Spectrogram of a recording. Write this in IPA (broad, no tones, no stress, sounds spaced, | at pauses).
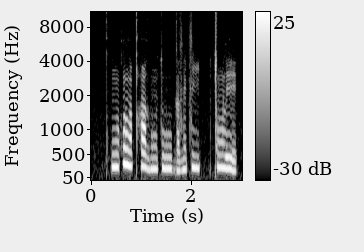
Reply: kʰ ũː χ õː qʰ ʌ ɦ ũː t uː ɡ a z ẽ t͡s i | ǀ õː l e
